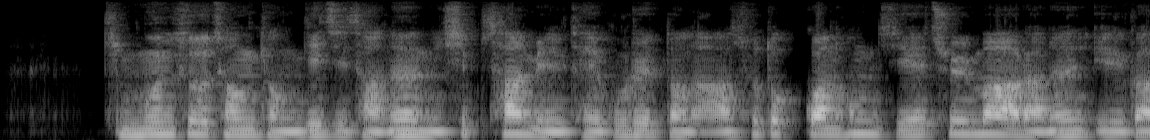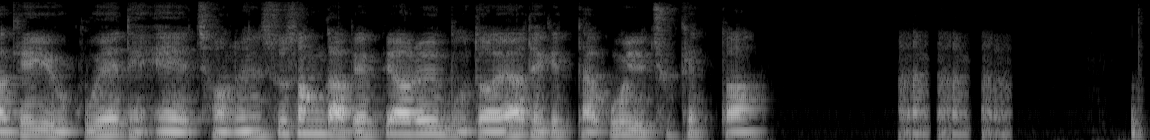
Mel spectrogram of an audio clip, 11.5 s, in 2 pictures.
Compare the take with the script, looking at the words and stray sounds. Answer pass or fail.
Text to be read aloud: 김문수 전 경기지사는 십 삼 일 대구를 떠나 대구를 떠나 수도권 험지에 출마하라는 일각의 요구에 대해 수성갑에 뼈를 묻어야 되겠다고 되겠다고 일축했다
fail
